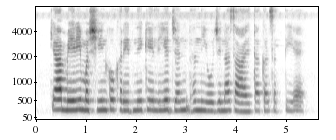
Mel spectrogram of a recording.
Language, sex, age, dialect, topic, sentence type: Hindi, female, 25-30, Awadhi Bundeli, agriculture, question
